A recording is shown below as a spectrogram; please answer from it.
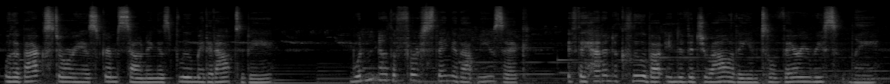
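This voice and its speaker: A woman's voice: mid-range voice, brisk, faint music behind. A woman narrating a second-person ASMR roleplay story as a scripted storyteller. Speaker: narrator and voice actor.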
